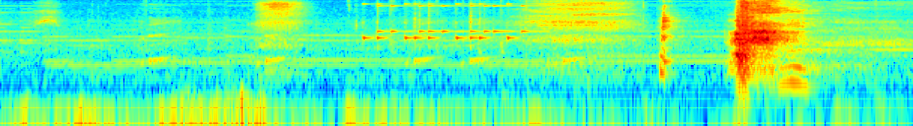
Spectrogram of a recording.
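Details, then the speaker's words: Player who thinks they are getting sick, a single forceful sneeze after a short intake, over video game music. "oh my God I'm going to title this video freaking sneeze fast yes"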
